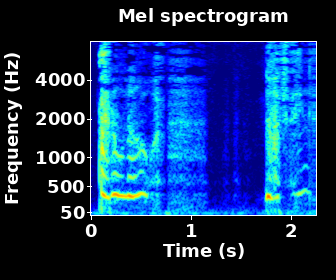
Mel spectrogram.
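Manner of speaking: high, soft and defeated; sad. Acted. Friend admitting she can do nothing, sad and soft. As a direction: let it sink into hopelessness.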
